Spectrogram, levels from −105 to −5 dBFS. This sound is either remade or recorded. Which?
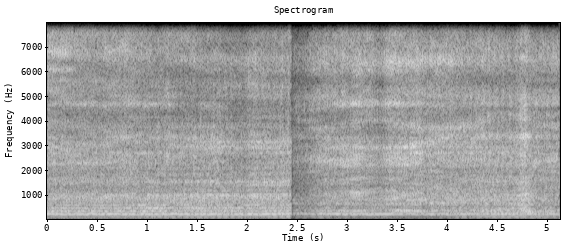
remade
